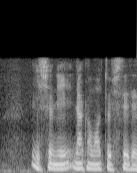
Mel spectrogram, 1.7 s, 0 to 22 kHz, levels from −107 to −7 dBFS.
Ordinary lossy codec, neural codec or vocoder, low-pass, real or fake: none; none; 5.4 kHz; real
